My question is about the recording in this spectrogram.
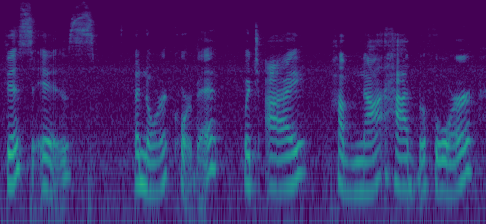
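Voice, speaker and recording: A woman vlogging about cross-stitch, chatting casually to camera and gushing with excitement, now and then breaking into loud exclamations. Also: medium pitch, slow, slight background noise, low-quality recording. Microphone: on-camera mic, seated at desk with ring light.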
